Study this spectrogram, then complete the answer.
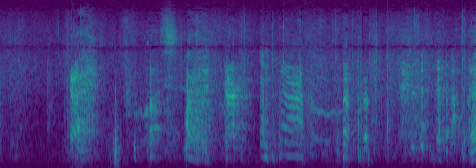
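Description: Several men grunt and shout as they wrestle a large animal.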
